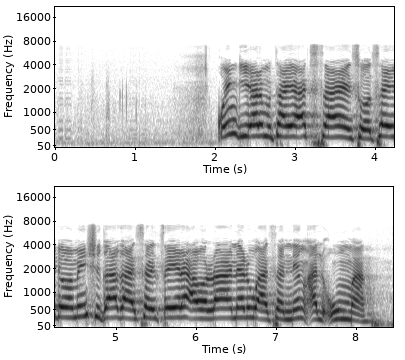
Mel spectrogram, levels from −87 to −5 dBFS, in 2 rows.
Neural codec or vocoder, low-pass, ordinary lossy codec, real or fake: none; 7.2 kHz; none; real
